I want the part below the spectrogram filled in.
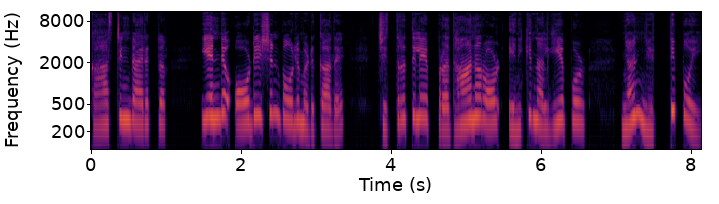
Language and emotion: Malayalam, surprised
